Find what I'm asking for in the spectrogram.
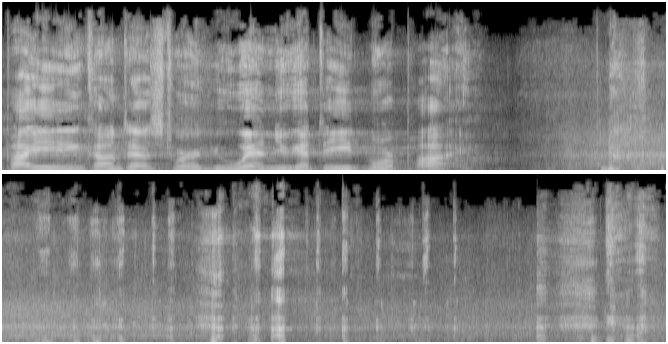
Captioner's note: Laughter; 笑聲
